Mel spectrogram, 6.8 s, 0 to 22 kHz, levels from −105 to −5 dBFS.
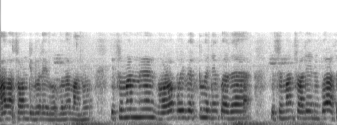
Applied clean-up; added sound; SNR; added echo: none; Engine starting / Car; 19 dB; reverberation time 0.1 s.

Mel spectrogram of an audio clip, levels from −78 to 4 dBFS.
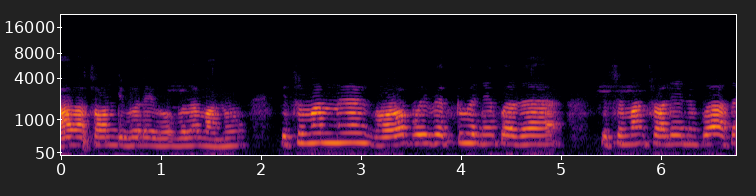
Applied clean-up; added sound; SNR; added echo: neural separator model SepFormer DNS4.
